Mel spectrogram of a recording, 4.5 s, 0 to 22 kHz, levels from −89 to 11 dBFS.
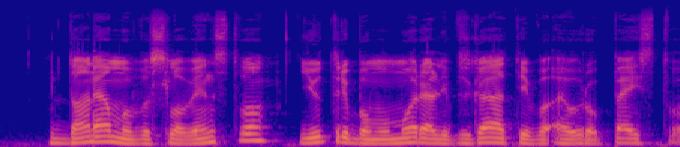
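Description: Damaged data in the compressed stream shows up at 0.61 s as a brief glitch in the speech. The bytes for that stretch are corrupted, so the decoder misreads the frame, loses sync and has to find the next valid frame header before clean playback resumes.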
